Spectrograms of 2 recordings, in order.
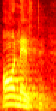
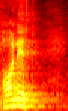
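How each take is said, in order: First: The word begins directly with a vowel sound. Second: The word begins with an audible h sound. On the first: This is how the word is actually spoken. The speaker calls it right. "एच को नहीं पढ़ते हैं, ओ से शुरू करते हैं" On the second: This is how the word is spelled. The speaker calls it wrong. "लिखा जाता है हॉनेस्ट"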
